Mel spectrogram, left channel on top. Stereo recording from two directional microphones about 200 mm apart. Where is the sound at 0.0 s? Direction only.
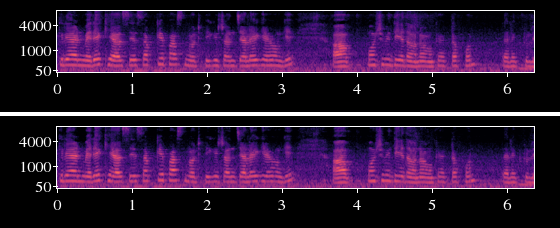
15° right (ahead or behind).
